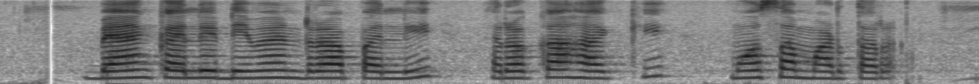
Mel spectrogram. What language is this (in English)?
Kannada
